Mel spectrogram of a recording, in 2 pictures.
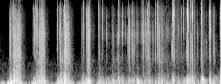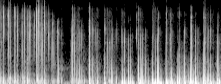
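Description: Long nails scratch and tap the sides of a solid wax pillar candle with a swirl-patterned surface while hands hold it. A few drawn-out, bright scratching strokes open the clip, then give way to a rapid, dense run of short, dry taps and scrapes that grow sharper and louder toward the end.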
